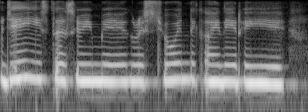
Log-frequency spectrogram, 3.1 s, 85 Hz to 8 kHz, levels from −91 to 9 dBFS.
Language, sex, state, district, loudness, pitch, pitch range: Hindi, female, Arunachal Pradesh, Lower Dibang Valley, -10 LUFS, 290 Hz, 285-305 Hz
